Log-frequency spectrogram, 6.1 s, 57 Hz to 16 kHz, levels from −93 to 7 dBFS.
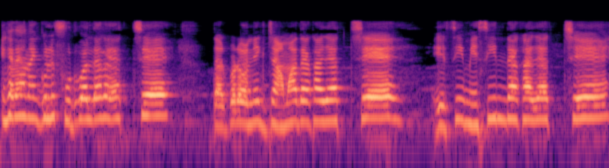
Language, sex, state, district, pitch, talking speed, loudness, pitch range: Bengali, female, Jharkhand, Jamtara, 295 Hz, 135 wpm, -13 LUFS, 270-310 Hz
